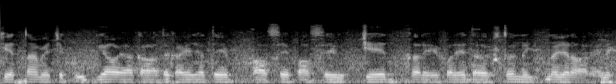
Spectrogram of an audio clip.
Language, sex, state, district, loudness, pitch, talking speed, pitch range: Punjabi, male, Punjab, Fazilka, -14 LUFS, 110 Hz, 165 wpm, 110-115 Hz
